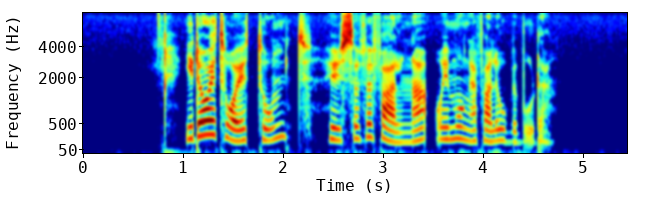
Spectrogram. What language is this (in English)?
Swedish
